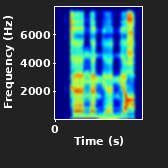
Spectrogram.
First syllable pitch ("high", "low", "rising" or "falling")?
high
